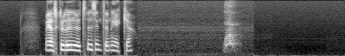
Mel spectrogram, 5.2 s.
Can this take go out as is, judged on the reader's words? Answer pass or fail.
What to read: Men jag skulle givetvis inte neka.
pass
